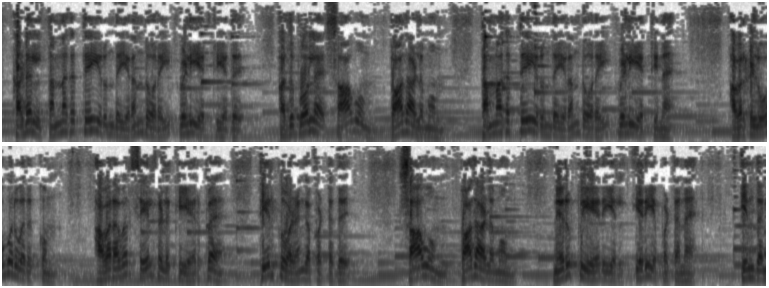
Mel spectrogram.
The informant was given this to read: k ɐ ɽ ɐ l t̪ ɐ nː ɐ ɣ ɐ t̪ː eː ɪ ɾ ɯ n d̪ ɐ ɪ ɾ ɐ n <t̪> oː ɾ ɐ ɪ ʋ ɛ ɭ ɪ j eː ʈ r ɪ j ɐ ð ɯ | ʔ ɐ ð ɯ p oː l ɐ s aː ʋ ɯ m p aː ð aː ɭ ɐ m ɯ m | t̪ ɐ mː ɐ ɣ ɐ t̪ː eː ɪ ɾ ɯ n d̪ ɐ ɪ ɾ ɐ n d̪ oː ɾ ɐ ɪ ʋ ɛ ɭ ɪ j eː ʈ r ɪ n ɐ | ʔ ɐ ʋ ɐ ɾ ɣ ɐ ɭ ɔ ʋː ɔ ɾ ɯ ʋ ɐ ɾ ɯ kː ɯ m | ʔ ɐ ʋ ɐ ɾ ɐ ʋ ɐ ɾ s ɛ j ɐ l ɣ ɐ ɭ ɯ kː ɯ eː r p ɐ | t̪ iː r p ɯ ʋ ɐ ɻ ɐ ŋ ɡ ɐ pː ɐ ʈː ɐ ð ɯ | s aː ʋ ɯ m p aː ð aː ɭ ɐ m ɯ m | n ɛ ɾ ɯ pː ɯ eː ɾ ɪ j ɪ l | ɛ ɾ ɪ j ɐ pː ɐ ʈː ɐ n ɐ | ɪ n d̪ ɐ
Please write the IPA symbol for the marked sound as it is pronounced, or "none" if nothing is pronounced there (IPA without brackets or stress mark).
d̪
